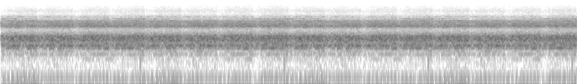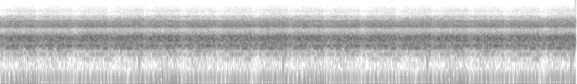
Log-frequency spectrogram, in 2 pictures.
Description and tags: Voice aah techno
This is an atmosphere that I had recorded and I used it on a techno track
techno, electronic, synth, synthetizer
